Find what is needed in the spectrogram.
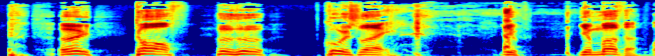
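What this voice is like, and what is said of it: Poor impression of a co-host. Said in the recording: “Okay, you do your impression of me. ... I don't talk like that, first of all. And secondly, that's not a good impression of me at all. Not even in the least.”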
